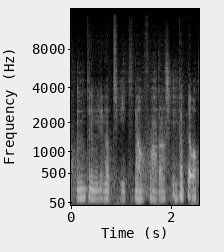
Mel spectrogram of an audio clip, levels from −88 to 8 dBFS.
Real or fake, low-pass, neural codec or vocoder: fake; 14.4 kHz; codec, 44.1 kHz, 0.9 kbps, DAC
